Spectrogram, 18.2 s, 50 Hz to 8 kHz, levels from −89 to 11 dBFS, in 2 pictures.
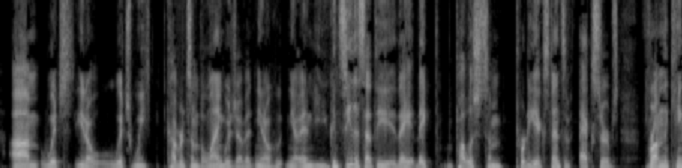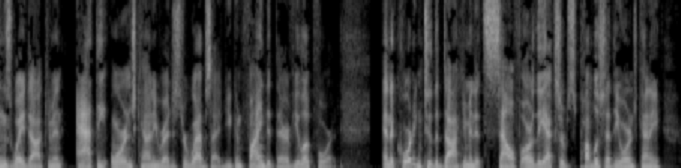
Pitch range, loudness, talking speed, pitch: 105-150 Hz, -27 LUFS, 220 wpm, 120 Hz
